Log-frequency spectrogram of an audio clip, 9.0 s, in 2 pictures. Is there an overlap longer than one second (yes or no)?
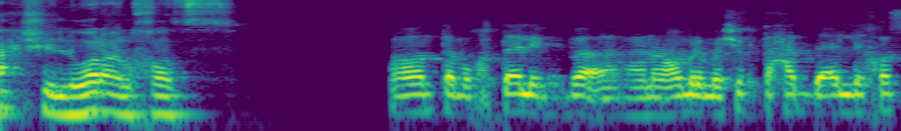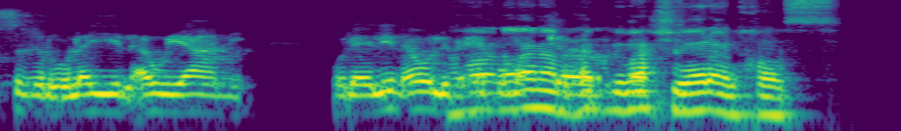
yes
